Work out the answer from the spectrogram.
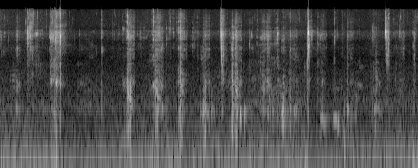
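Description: Close-miked chewing of crunchy food: a string of sharp, irregular crisp crunches, about one or two a second, the loudest about a second in.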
